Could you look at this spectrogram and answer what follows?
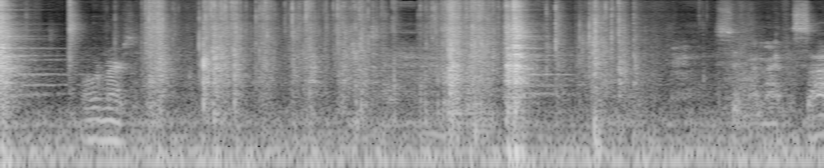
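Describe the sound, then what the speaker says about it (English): A knife cuts and strips plastic coverings off the bases of a wire shelving rack, giving close, irregular crinkling, snapping and crunching bursts. "we're going to go ahead and cut the plastic off of these bases"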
